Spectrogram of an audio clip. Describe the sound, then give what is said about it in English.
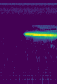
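A single sustained whistled note from a person, steady and slightly falling in pitch, starting abruptly after a moment of silence and holding for under a second, clear. “I can whistle, but what I'm going to say, anyone can whistle.”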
